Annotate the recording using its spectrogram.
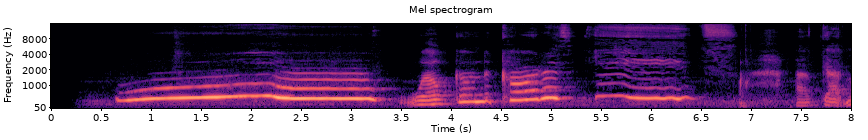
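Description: A woman humming one long held note that rises slowly and then steps down, followed by a few shorter vocal phrases that slide in pitch.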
